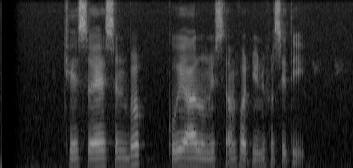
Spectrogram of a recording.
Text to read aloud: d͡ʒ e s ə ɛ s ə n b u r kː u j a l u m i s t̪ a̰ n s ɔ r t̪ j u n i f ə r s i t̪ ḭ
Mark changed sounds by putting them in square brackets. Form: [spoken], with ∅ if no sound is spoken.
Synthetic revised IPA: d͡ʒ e s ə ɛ s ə n b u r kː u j a l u m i s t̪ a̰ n [f] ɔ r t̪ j u n i f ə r s i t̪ ḭ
